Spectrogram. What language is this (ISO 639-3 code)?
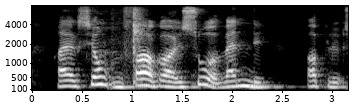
dan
